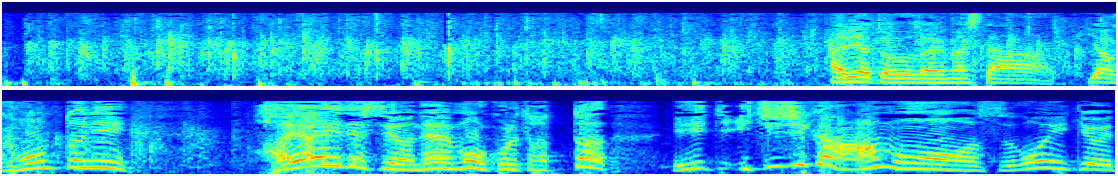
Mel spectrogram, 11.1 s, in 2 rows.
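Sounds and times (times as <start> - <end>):
audience applauding: 0.0 - 7.3
speech: 4.2 - 11.1.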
